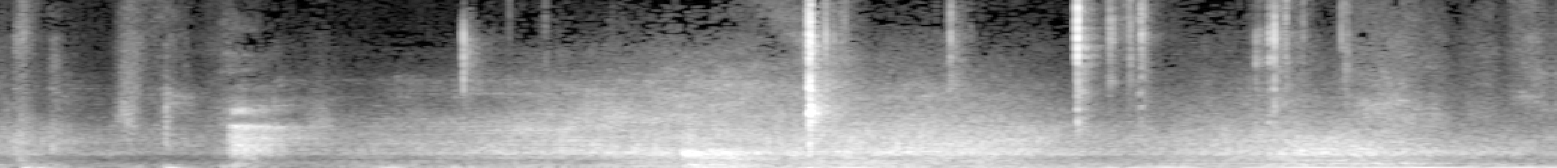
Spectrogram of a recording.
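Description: Hands handling a folding camera drone on a table: a steady rustling and scraping that builds after the first couple of seconds, with a few small sharp clicks and a low rumble in the second half.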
